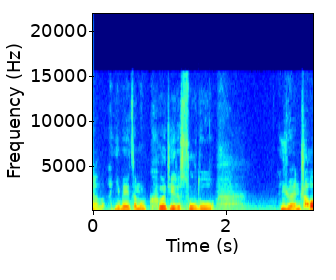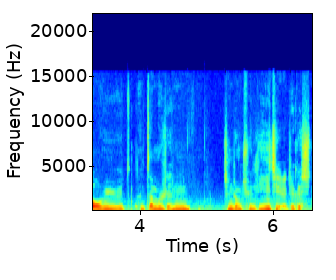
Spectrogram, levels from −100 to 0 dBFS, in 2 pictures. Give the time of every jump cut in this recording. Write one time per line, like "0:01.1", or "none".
none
